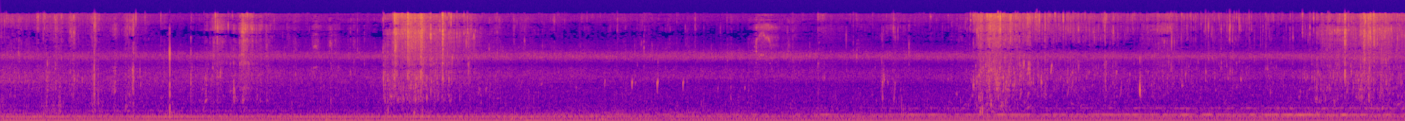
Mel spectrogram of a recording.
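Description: Steady rush of a shallow creek with a low rumble, rising briefly to louder surges of noise about six seconds in and again about fifteen seconds in.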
